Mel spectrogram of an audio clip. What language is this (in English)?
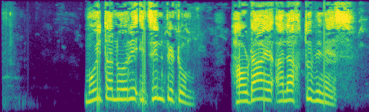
Gawar-Bati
